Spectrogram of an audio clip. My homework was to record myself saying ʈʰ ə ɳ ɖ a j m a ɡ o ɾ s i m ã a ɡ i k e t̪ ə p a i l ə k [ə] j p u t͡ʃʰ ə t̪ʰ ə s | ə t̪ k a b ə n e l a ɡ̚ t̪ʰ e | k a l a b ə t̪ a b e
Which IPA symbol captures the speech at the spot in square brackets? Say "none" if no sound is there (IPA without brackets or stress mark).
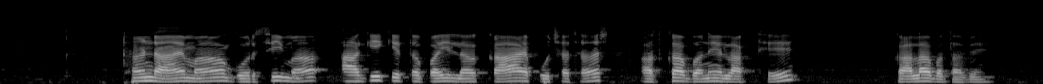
a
